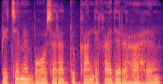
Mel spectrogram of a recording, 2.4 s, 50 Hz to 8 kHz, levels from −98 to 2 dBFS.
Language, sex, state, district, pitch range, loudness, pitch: Hindi, male, Arunachal Pradesh, Papum Pare, 110-115 Hz, -15 LUFS, 115 Hz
